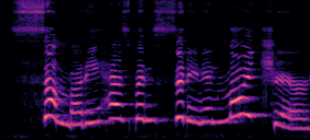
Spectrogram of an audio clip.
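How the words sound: It is said in a medium voice.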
